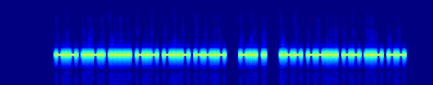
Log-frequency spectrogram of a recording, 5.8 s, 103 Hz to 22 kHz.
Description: Morse code, heard as a keyed tone, about 40 wpm, 700 Hz. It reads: KF5KXQ DE W7MUM
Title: USA Callsign DE Callsign 40wpm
